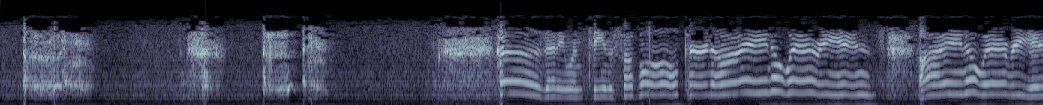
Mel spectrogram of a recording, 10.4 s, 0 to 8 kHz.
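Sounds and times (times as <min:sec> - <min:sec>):
harsh raspy coughs: 0:00.2 - 0:01.0, 0:01.8 - 0:03.4
speech: 0:05.4 - 0:10.4.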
